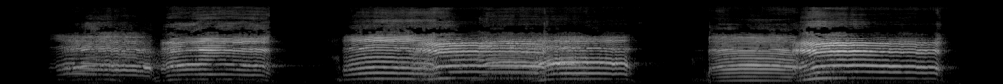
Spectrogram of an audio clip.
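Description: Sheep bleating: long, wavering calls in three stretches with short pauses between them.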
